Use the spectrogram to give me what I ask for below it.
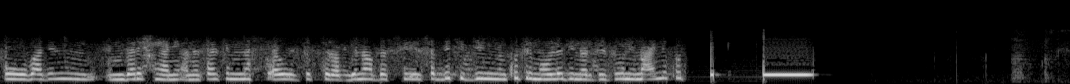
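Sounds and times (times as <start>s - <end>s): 
speech: 0.3s - 7.0s
telephone tone after a dropped call: 7.6s - 8.2s.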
